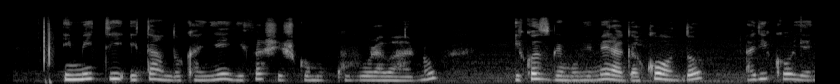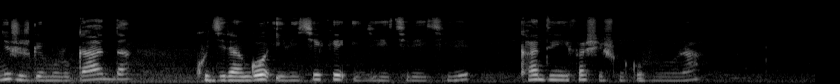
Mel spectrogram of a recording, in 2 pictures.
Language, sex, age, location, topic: Kinyarwanda, female, 18-24, Kigali, health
